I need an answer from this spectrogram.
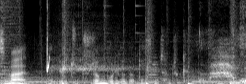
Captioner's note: whisper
